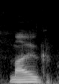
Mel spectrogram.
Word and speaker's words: Moog: Moog rhymes with Vogue.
